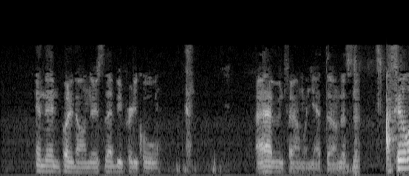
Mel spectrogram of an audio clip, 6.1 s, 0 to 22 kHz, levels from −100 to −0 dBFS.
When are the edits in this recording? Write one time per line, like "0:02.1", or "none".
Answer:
none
